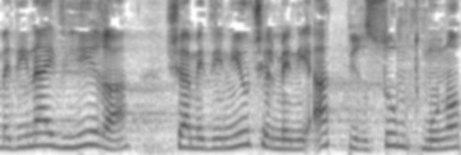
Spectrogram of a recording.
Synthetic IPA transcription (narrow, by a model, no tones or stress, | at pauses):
ame̞d̪inaivhiʁa | ʃeame̞d̪inijutʃe̞lmeniʔat̪̚piʁsumt̪muno̞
